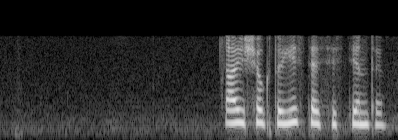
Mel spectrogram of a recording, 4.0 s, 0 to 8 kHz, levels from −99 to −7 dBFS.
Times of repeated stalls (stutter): none

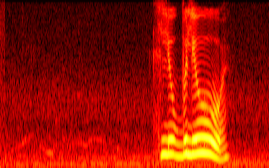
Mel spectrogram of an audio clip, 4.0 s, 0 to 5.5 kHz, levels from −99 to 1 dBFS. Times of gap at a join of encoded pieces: none

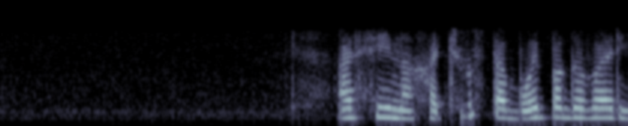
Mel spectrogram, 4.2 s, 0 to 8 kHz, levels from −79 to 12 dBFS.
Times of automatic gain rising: none

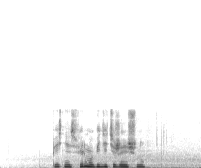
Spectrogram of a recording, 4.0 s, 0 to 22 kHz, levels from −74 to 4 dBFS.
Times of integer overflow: none

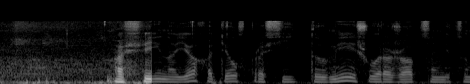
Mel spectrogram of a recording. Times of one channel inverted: 1.51-4.71

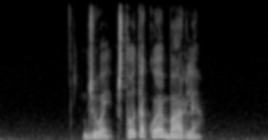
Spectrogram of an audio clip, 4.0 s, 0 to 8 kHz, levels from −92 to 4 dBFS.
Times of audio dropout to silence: none

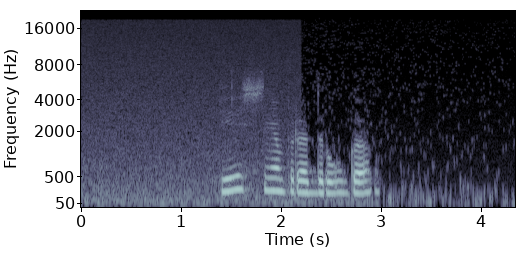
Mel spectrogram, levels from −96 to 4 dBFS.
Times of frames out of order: 2.89-2.99

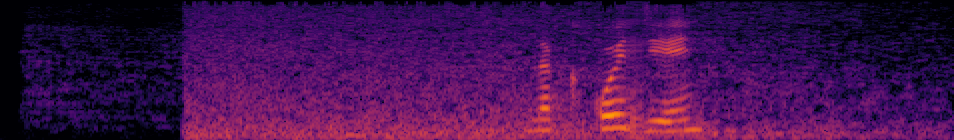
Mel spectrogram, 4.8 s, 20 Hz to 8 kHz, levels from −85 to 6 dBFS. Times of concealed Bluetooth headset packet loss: 0.66-0.68, 1.75-1.78, 3.15-3.22

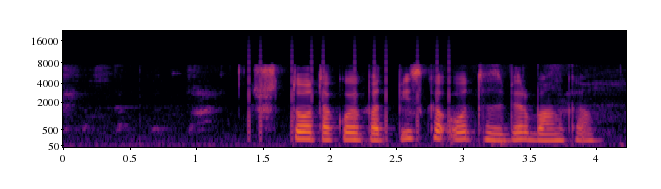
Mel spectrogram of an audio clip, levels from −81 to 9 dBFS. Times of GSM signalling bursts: 1.38-2.90

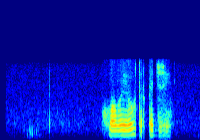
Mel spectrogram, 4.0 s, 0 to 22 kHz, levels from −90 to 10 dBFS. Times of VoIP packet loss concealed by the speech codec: 0.78-0.83, 3.29-3.34

